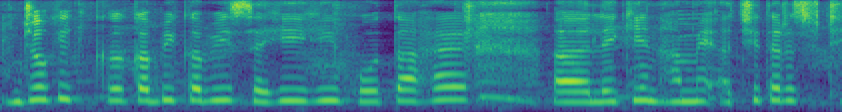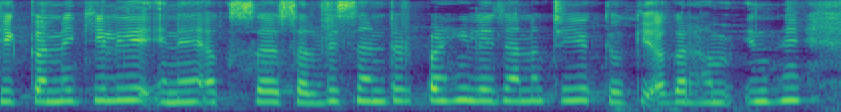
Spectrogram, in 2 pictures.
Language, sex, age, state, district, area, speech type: Urdu, female, 30-45, Bihar, Supaul, urban, spontaneous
